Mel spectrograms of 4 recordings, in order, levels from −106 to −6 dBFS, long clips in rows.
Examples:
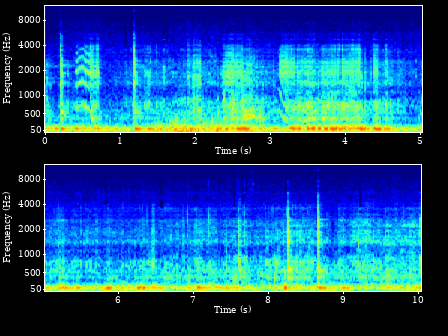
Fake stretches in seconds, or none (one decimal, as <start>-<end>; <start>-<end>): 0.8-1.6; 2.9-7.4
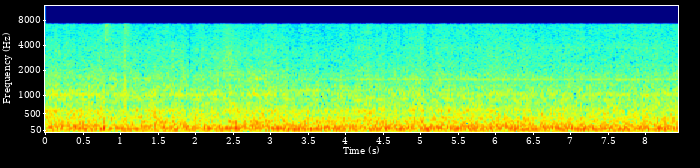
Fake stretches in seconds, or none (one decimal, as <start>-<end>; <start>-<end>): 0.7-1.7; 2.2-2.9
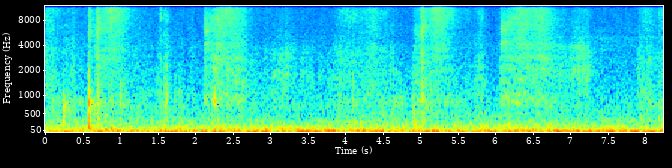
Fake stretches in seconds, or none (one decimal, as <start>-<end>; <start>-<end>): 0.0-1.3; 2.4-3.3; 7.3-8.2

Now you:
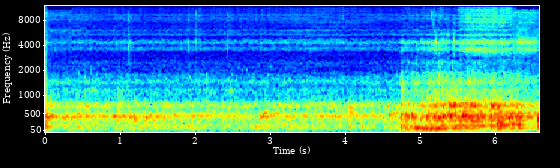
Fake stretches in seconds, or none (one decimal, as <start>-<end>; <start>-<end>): 3.5-4.3

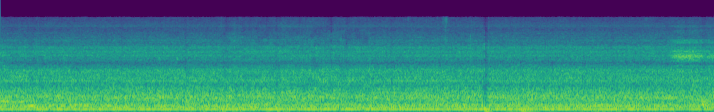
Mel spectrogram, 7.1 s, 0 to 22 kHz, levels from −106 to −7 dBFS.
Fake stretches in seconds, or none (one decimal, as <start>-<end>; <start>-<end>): 2.2-3.7

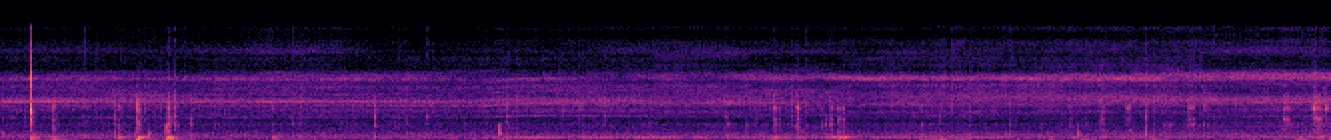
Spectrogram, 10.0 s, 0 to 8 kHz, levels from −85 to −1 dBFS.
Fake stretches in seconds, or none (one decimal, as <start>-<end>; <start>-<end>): 4.9-5.6; 6.3-9.0

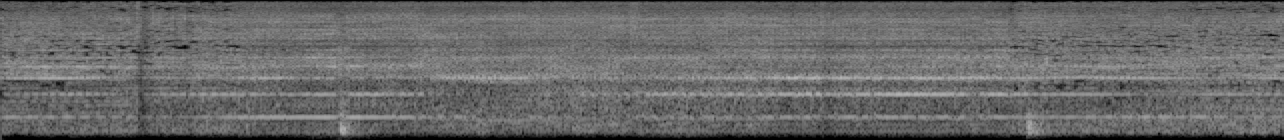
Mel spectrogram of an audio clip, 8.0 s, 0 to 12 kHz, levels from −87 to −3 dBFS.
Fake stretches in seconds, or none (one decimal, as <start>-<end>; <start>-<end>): 1.5-6.3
